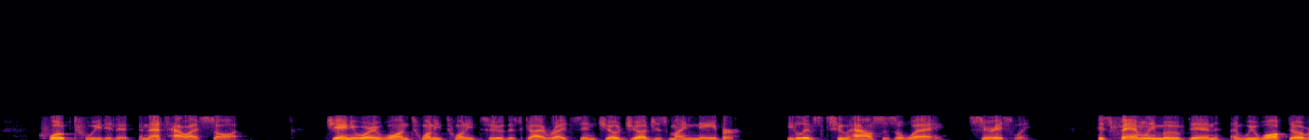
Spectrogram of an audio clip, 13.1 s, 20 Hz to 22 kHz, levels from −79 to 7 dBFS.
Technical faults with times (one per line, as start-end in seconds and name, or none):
none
